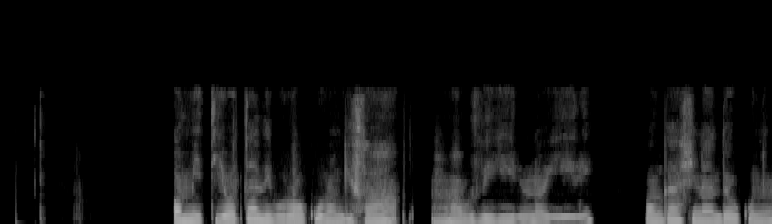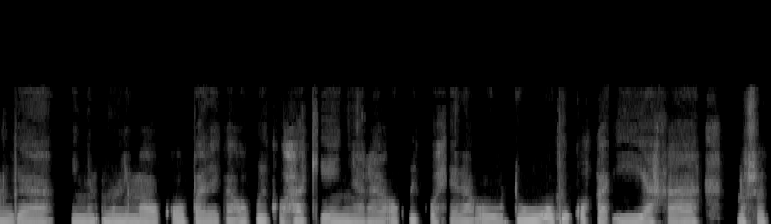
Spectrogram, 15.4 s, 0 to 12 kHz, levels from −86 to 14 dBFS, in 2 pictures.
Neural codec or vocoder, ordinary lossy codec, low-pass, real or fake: none; AAC, 32 kbps; 7.2 kHz; real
